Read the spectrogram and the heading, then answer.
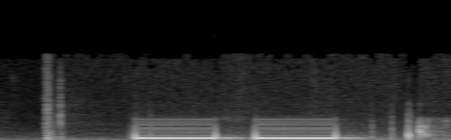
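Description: Touch-tone telephone number being dialed: two clear, steady keypad tones of equal length separated by a short gap, following a click at the start.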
